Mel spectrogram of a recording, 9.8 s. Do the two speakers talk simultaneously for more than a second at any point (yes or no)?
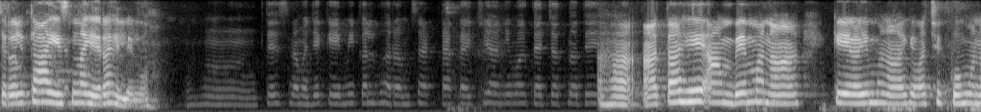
yes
